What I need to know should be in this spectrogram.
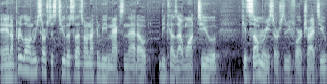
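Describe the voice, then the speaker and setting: Music plays in the background. A man talks very fast at a medium pitch. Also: ordinary pitch variation. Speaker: gaming youtuber. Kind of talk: gameplay commentary. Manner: casual, halting with restarts.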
